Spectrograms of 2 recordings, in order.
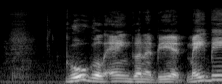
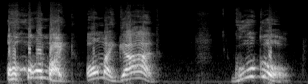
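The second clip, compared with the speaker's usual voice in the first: loud high outburst of disbelief; shocked; 10 semitones higher, 9 dB louder than usual. Real, not acted. Reacting to Google's ad, loud shocked disbelief. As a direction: explode in stunned disbelief.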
